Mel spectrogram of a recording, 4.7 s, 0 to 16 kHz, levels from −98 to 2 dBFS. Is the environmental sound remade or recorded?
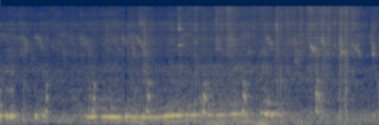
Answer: remade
